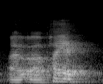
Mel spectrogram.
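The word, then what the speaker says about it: Payet: 그러니까 T를 발음을 한대. 아 파예트야? 파옛.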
